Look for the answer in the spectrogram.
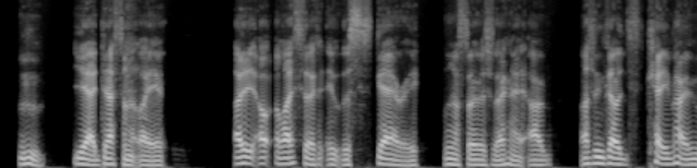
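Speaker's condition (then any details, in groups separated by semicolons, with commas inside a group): Spinal muscular atrophy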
